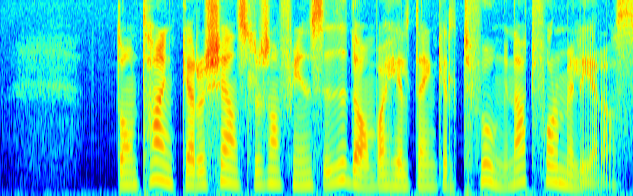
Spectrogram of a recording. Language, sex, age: Swedish, female, 27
